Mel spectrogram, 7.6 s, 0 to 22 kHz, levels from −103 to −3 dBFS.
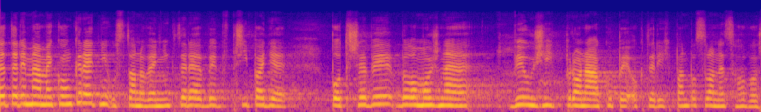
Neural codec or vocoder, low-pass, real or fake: none; 14.4 kHz; real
